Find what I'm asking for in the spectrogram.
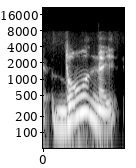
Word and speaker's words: Beaune: Well, Beaune, you said it very well.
